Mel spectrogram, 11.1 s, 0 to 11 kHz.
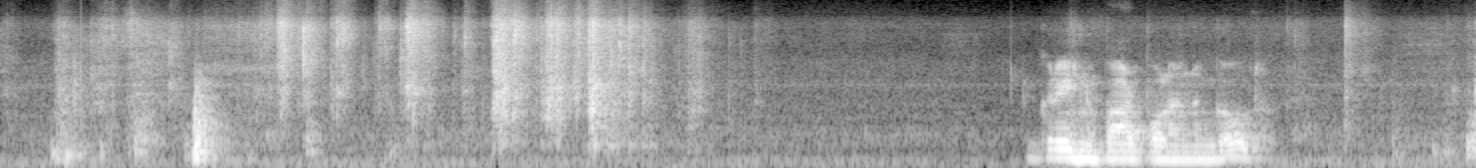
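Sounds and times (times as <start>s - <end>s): foil card pack crinkling: 0.5s - 5.8s.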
